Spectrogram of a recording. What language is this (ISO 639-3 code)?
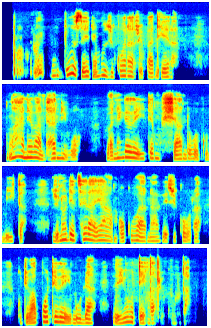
ndc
